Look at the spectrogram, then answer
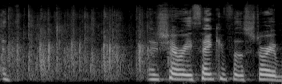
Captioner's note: applause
